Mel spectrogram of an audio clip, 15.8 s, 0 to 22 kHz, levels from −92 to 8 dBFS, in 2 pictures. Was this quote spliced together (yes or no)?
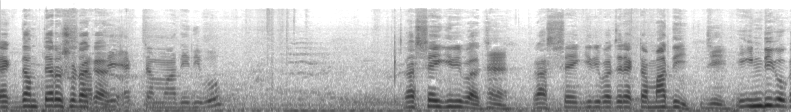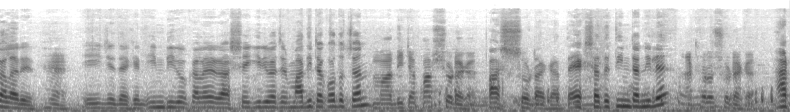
no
